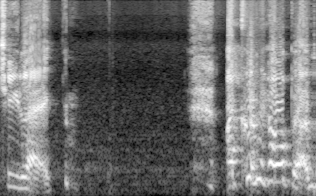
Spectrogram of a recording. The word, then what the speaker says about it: Chile: insulted her back and saying aunt bob it's pronounced chile i couldn't help it i'm sorry we she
